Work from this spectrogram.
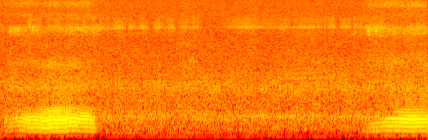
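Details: Sleeping French bulldog Huck snoring on the living-room sofa, two rattling harmonic snores a few seconds apart, the first long and strong, the second beginning at the end, with soft background hiss between.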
